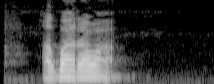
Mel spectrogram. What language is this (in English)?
Tem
